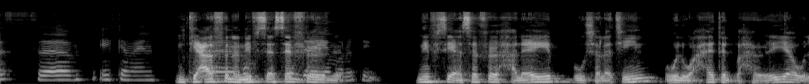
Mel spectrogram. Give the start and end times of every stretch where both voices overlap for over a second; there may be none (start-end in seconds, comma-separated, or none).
1.8-3.4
